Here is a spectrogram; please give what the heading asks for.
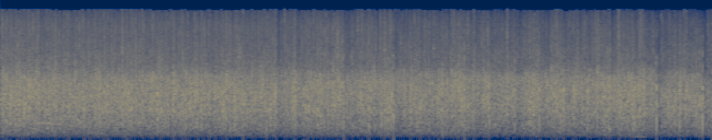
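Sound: audience applause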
